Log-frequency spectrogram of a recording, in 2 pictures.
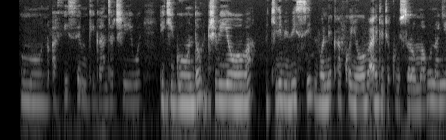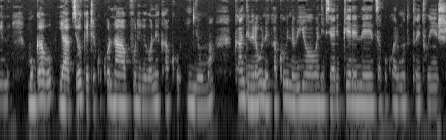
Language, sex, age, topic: Rundi, female, 25-35, agriculture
